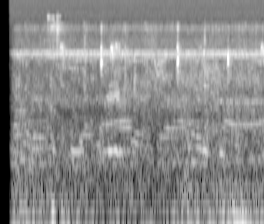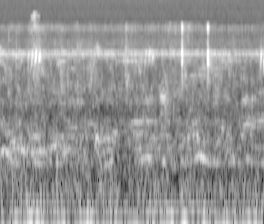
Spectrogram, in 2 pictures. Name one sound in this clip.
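Tall leaves rustle softly in the breeze.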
